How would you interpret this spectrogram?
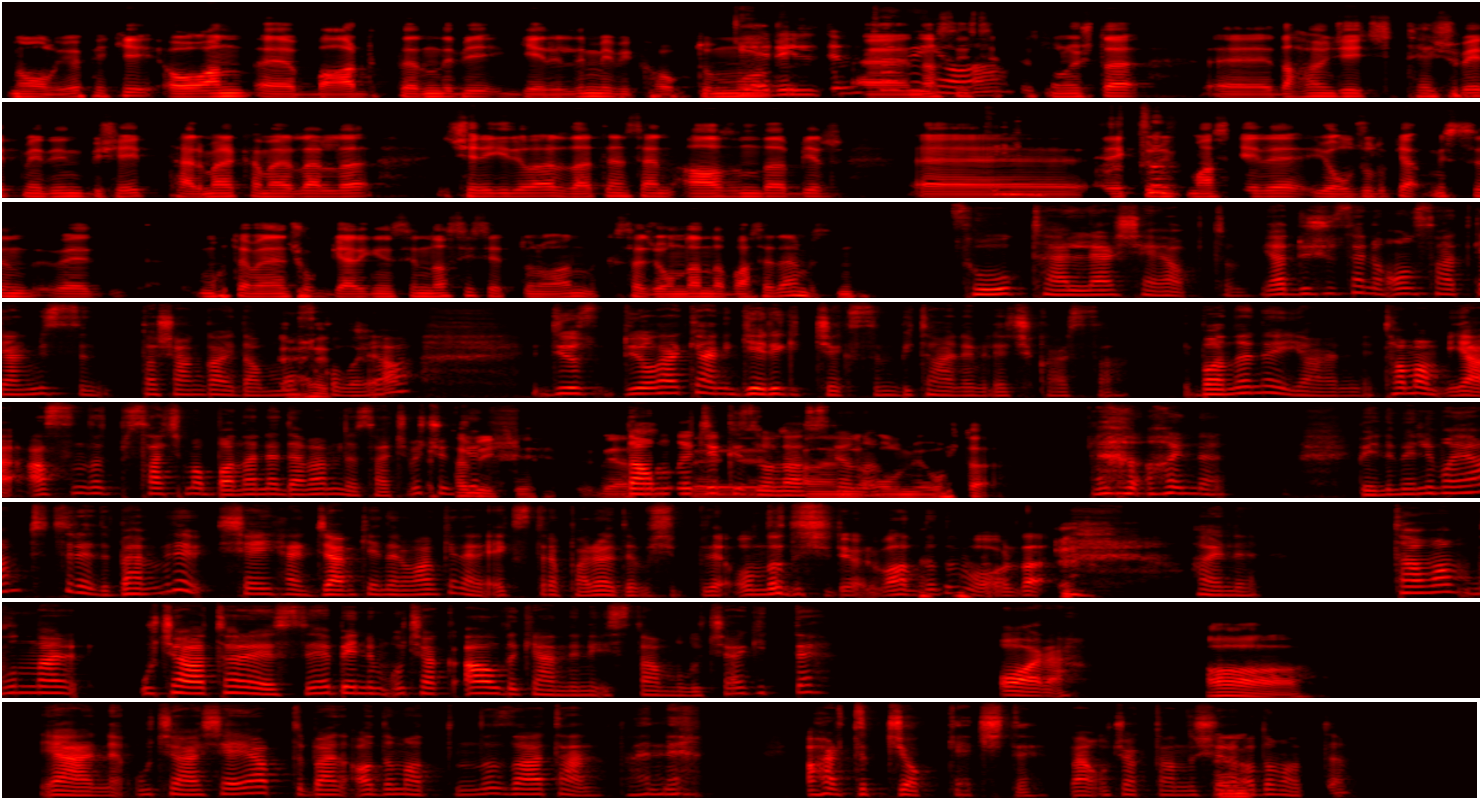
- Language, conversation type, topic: Turkish, podcast, Uçağı kaçırdığın bir anın var mı?
- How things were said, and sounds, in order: other noise; chuckle; chuckle; unintelligible speech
